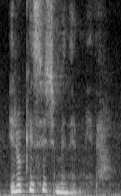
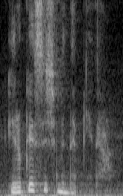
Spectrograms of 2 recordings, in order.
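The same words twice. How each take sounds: Both takes have the same delivery.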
